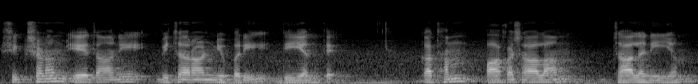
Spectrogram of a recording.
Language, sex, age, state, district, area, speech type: Sanskrit, male, 30-45, Karnataka, Bangalore Urban, urban, spontaneous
